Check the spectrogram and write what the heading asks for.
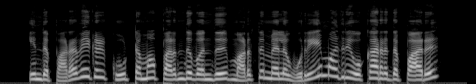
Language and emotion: Tamil, happy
